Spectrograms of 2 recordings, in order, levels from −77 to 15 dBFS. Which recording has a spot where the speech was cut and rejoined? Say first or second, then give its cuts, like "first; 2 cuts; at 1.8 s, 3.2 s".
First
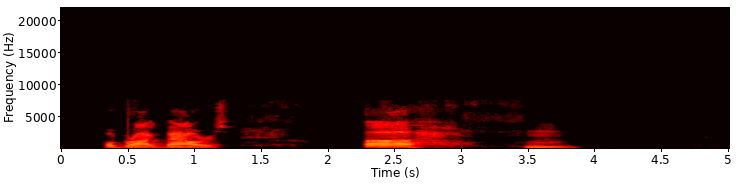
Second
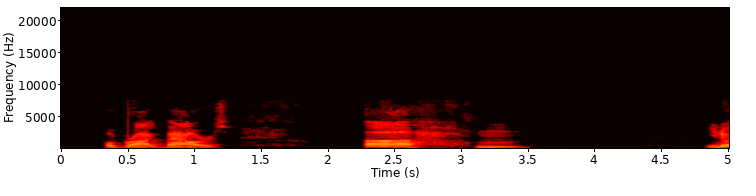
second; 1 cut; at 3.1 s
